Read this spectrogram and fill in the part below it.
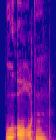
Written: uorden

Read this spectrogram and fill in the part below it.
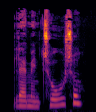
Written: lamentoso

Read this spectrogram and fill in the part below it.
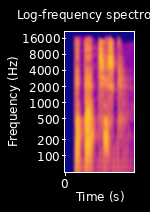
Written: pedantisk

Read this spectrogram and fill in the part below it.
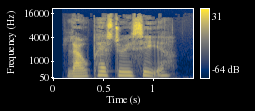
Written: lavpasteurisere

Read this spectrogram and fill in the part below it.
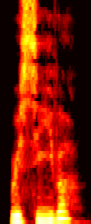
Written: receiver

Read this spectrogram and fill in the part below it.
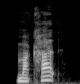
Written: Scomber scombrus

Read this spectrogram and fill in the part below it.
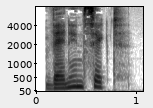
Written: vandinsekt

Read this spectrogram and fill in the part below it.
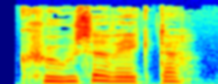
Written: cruiservægter

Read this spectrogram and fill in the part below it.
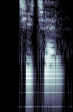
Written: tital

